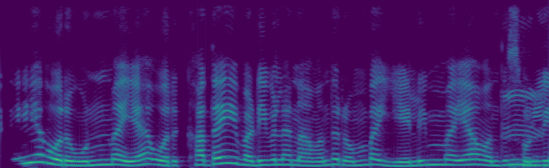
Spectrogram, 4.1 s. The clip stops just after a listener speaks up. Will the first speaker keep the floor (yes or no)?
yes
